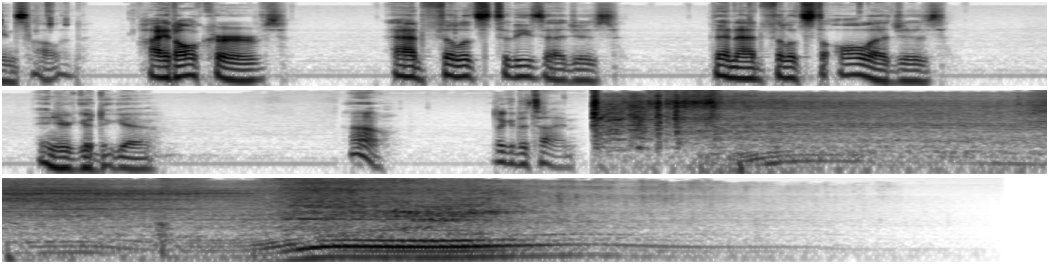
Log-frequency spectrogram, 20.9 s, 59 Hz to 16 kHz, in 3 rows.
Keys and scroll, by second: 5.2 ctrl+2.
